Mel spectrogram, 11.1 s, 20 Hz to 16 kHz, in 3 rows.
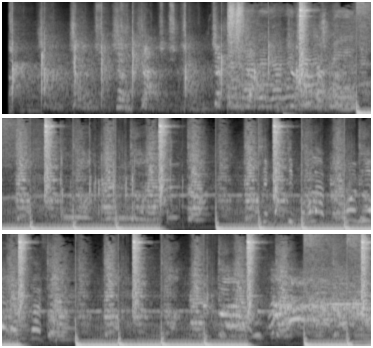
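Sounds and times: people clapping in rhythm: 0.1s - 6.8s, 8.7s - 11.0s.

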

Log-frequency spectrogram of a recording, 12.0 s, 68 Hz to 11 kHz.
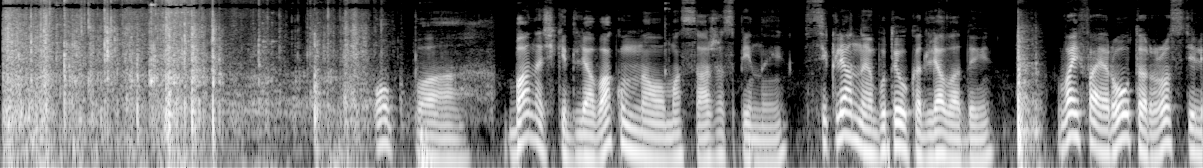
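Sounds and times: items clattering onto floor: 0.0s - 4.2s
plastic bag rustling: 0.0s - 4.2s.

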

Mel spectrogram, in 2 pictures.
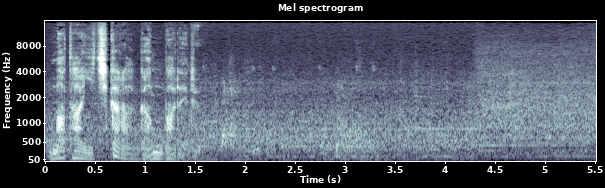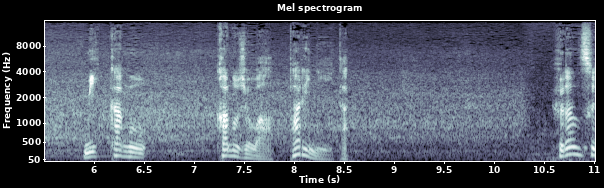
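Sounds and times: train running noise inside carriage: 0.0s - 11.0s.

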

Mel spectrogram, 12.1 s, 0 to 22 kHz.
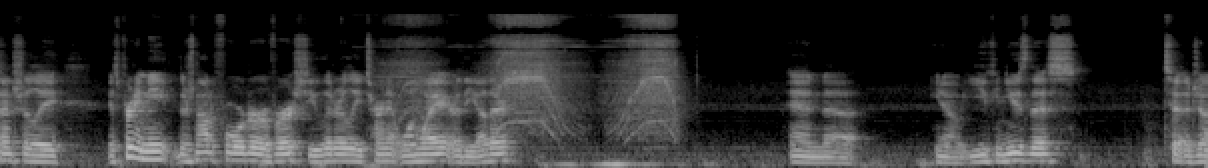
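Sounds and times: cordless screwdriver motor whine: 5.0s - 6.9s.

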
